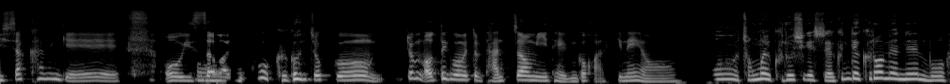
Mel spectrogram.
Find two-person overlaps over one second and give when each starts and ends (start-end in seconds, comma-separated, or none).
none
